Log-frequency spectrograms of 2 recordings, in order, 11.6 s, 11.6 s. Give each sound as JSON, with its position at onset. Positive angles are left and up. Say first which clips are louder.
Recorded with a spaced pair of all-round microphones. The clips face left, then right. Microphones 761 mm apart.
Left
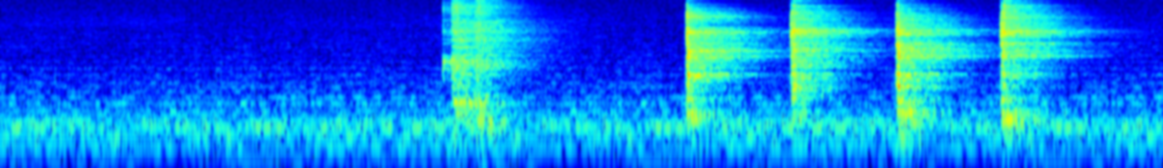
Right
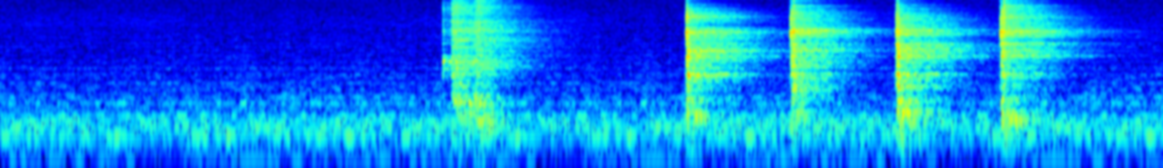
{"t": 4.4, "sound": "tape being pulled", "louder": "left 1 dB", "side_deg": -20, "distance_m": 1.5}
{"t": 6.8, "sound": "ticking", "louder": "left 1 dB", "side_deg": -45, "distance_m": 1.0}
